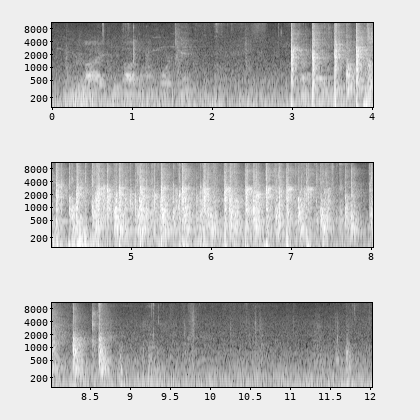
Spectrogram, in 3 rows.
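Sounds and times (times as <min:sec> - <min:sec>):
small group clapping: 0:03.0 - 0:08.9.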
